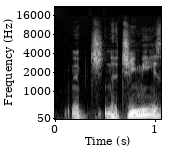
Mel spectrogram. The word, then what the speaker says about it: Najimy: And they're doing a virtual one night only event where Bette Midler, Sarah Jessica Parker, Kathy Najimy, is that how you say her name? – Yeah.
